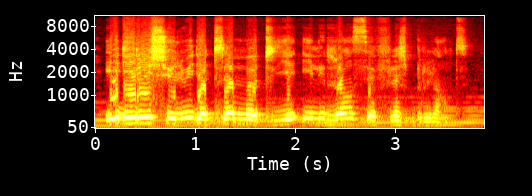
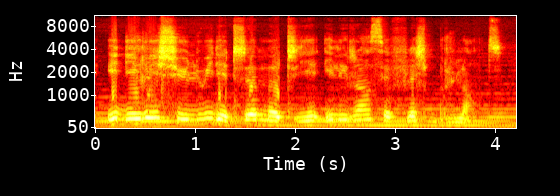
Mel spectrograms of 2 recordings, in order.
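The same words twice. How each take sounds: The two takes are said the same way.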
